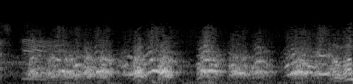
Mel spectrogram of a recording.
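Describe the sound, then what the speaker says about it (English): Husky sled dog, an Eskimo lead dog, barking and yipping in a radio drama, several loud close bursts in an uneven rhythm with whimpering tones between them. "The Wonder Dog King, swiftest and strongest of Eskimo lead dogs"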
